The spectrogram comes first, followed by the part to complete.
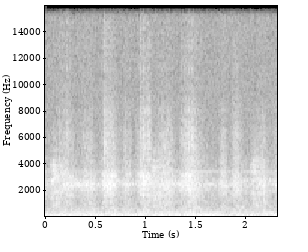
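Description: Near silence: room tone, with the faint rub of a fine paintbrush dabbing on paper now and then.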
